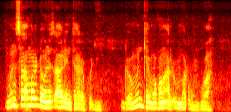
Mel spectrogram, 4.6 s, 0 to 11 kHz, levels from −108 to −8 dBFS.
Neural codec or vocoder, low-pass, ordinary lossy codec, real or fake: vocoder, 22.05 kHz, 80 mel bands, Vocos; none; none; fake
